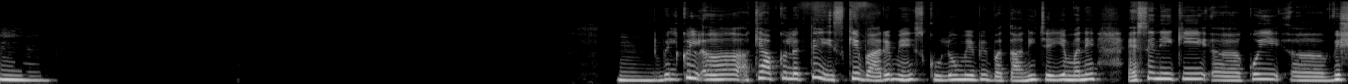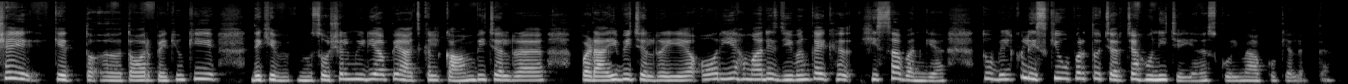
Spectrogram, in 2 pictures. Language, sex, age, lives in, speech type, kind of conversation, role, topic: Hindi, female, 45-49, United States, conversation, podcast, host, निजता बचाने के लिए आप सोशल मीडिया पर क्या-क्या करते हैं?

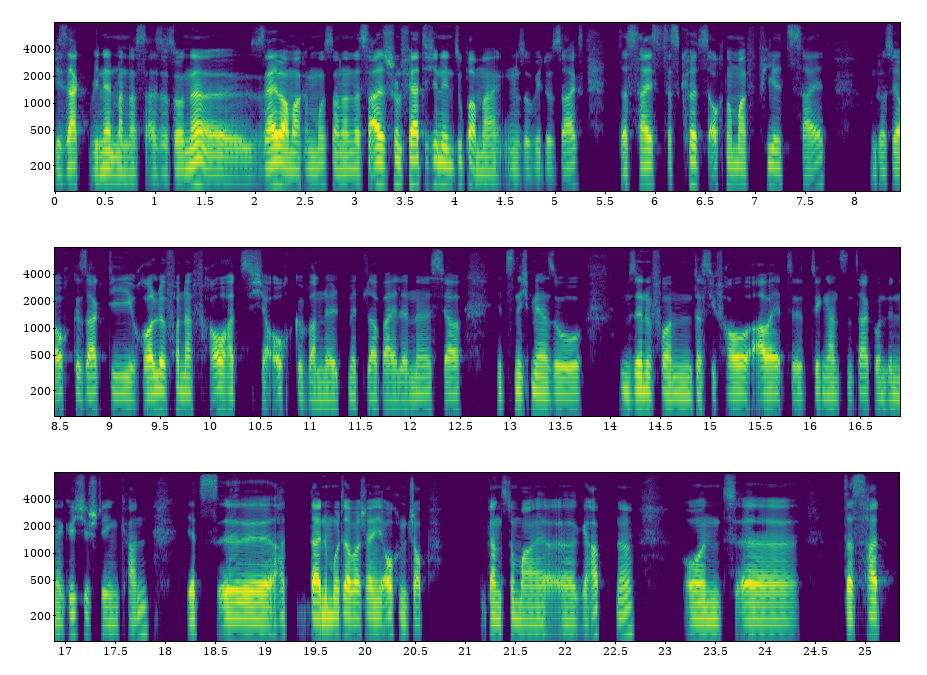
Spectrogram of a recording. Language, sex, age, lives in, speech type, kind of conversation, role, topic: German, male, 25-29, Germany, conversation, podcast, host, Wie hat sich das Rezept über die Generationen verändert?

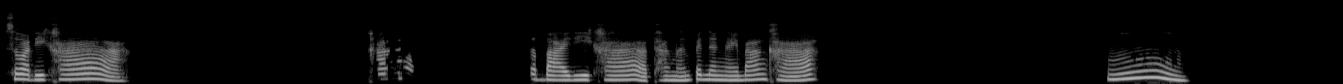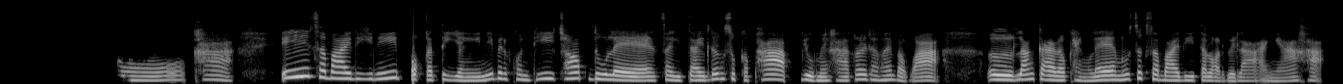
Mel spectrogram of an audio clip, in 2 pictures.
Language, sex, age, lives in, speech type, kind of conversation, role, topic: Thai, female, 35-39, United States, conversation, unstructured, none, การไม่ใส่ใจสุขภาพจะทำให้ชีวิตเปลี่ยนไปมากแค่ไหน?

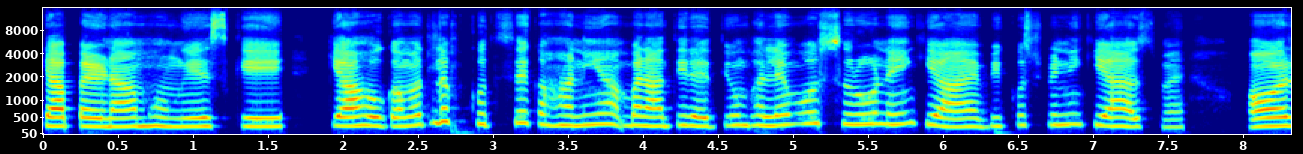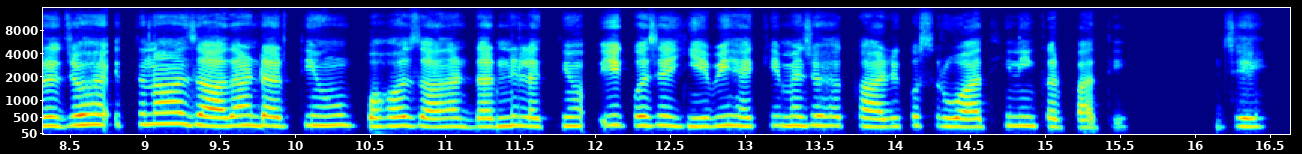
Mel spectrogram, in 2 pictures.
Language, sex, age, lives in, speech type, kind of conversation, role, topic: Hindi, female, 25-29, India, conversation, advice, user, मैं बार-बार टालमटोल क्यों करता/करती हूँ, और इसे कैसे खत्म करूँ?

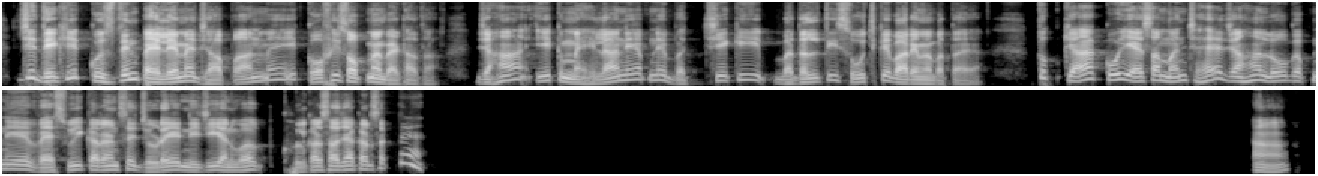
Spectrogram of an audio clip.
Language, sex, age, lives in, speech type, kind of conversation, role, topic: Hindi, male, 20-24, India, read, expert-assistant, asker, वैश्वीकरण पर लोगों की सच्ची कहानियाँ या अनुभव जानने के लिए कौन-सी जगह सबसे बढ़िया रहेगी?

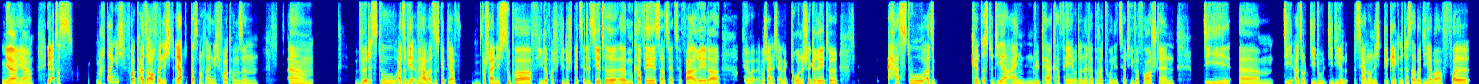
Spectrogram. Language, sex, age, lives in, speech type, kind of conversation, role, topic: German, male, 30-34, Germany, conversation, podcast, host, Was hältst du von Reparaturcafés oder Reparaturinitiativen?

